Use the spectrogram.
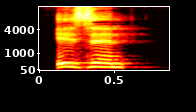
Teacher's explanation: But if you want to challenge yourself, try using a held T after an N, which is basically you're releasing air through the nose, the tip of the tongue is touching the upper palate, and then you're blocking it abruptly. You're no longer releasing air, and that is the T.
